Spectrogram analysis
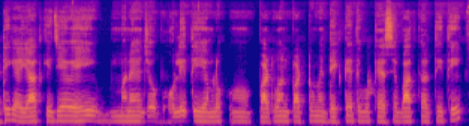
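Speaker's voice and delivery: ordinary talk, nothing marked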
